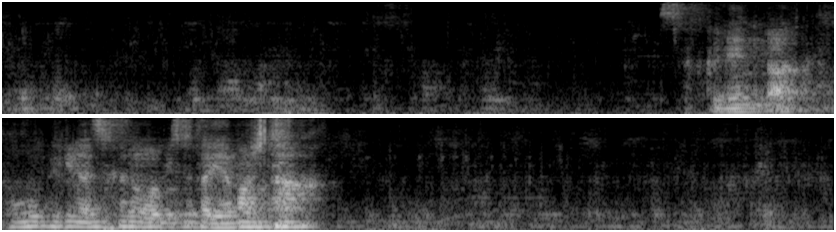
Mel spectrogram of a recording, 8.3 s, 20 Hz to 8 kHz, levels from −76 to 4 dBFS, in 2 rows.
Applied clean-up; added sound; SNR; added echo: neural separator model SepFormer DNS4.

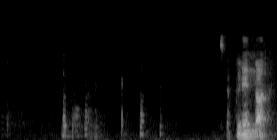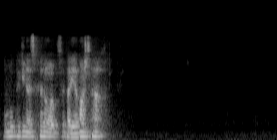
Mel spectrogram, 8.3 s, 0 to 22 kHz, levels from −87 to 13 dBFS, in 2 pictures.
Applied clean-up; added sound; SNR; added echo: neural mask model DeepFilterNet 3.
